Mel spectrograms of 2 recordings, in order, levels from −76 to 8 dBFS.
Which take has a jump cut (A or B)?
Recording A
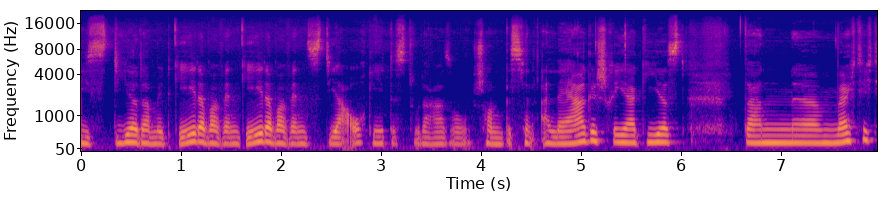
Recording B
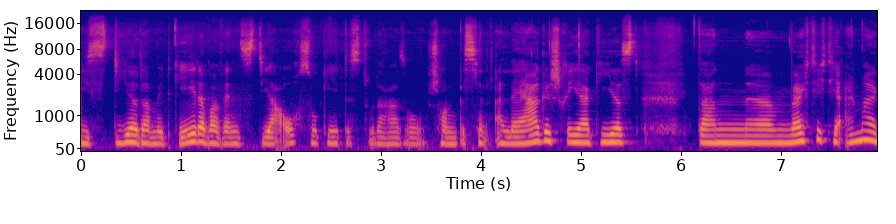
A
